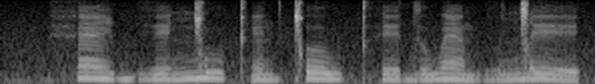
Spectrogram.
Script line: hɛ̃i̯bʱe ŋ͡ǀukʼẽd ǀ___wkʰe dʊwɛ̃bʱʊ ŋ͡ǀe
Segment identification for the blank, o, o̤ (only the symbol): o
